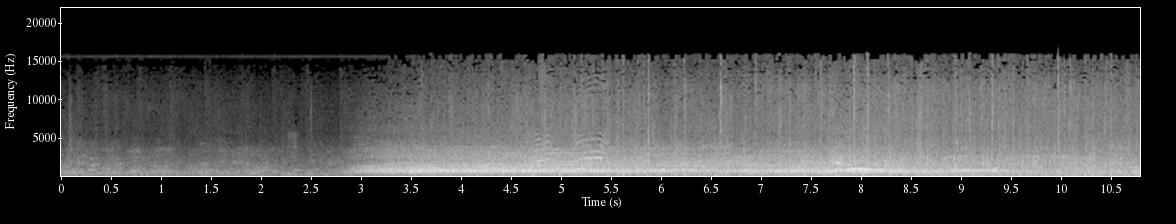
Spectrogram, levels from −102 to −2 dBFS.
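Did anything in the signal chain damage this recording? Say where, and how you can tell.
No, I can't hear anything in the chain that has damaged these everyday sounds, so there's no stage to point to here.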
